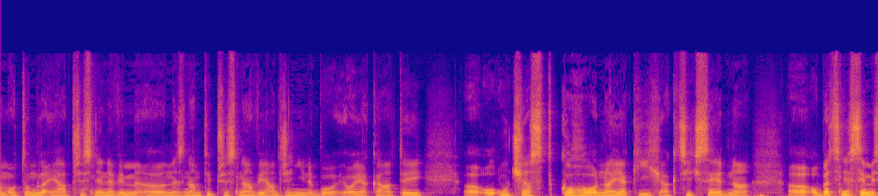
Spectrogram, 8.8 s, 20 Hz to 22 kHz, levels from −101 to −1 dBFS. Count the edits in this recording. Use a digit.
0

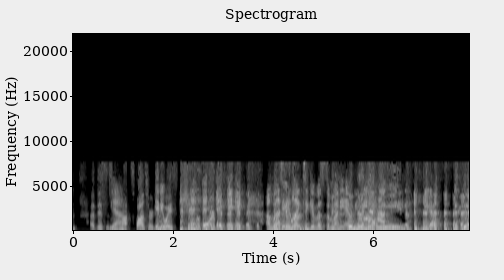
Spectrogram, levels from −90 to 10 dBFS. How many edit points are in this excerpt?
1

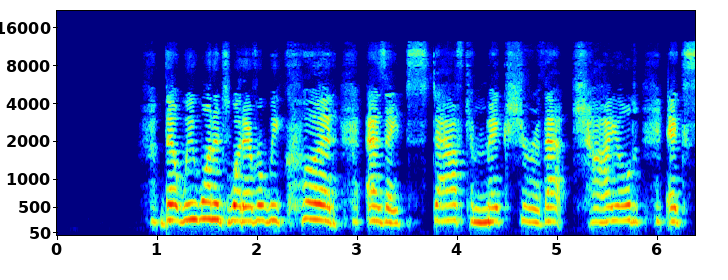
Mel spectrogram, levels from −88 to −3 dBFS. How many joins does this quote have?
3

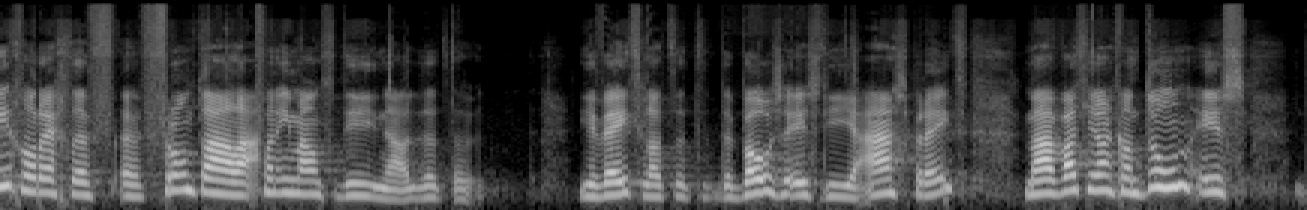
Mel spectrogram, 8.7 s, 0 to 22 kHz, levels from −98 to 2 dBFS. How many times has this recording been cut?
4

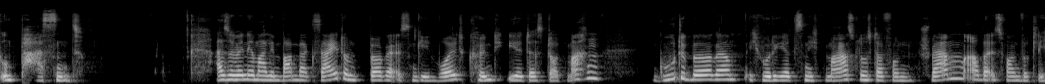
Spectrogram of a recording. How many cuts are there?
0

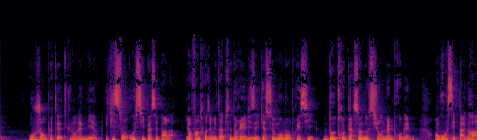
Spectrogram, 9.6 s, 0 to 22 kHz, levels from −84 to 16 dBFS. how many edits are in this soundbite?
3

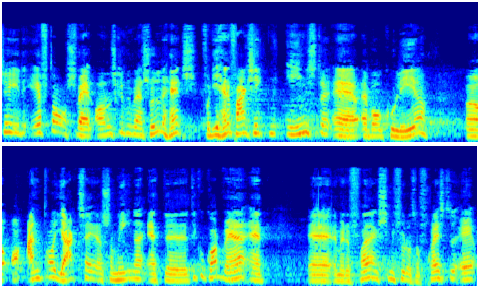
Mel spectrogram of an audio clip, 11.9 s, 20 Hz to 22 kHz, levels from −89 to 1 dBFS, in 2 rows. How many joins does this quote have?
2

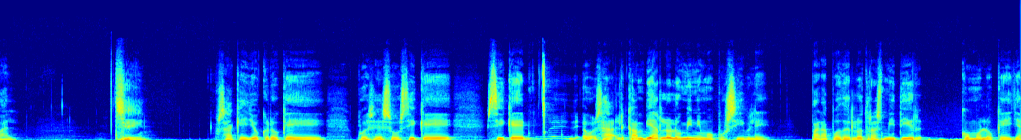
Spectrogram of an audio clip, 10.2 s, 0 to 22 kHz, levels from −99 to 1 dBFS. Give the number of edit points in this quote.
0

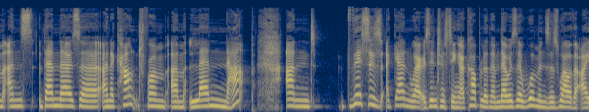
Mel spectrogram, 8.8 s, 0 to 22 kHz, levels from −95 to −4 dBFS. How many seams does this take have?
0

